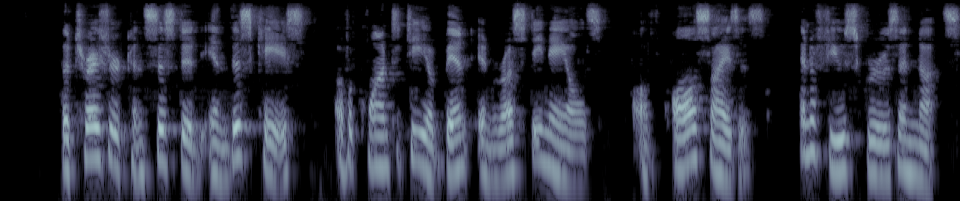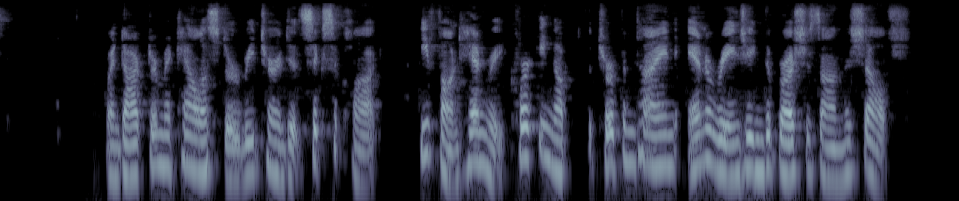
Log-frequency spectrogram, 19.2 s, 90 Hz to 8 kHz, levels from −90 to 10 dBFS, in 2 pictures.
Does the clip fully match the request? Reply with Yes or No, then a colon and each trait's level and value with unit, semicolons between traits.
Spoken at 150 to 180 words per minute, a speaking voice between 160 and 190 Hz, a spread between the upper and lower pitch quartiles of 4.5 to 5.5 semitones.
No: average, 140 wpm; medium, 185 Hz; average, 4.8 semitones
